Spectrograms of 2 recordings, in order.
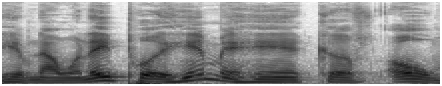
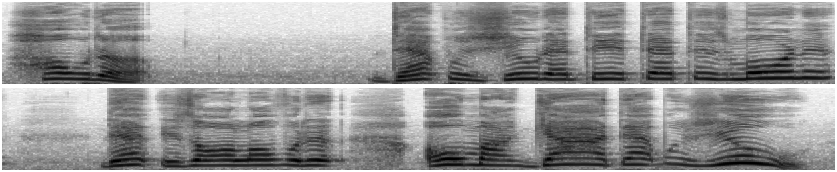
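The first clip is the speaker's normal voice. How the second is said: much higher and louder, building amazement; shocked realization; 7 dB louder than usual. Retold or imitated. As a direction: piece it together in disbelief. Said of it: "So she was like".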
